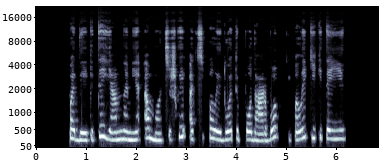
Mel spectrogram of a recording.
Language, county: Lithuanian, Marijampolė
